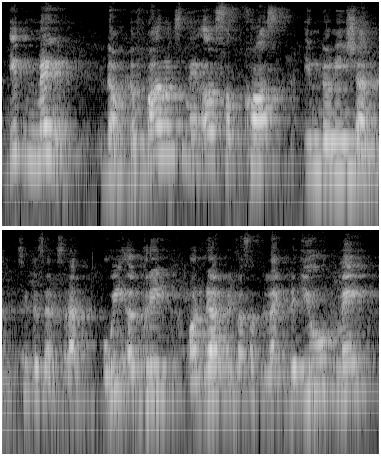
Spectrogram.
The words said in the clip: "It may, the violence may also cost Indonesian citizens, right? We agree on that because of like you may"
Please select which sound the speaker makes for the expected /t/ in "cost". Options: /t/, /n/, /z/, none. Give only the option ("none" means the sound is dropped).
none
